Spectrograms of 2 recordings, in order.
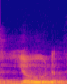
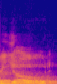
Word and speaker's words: Yod: So if you take the letter Yod, if phonetically it's pronounced as a Y, but placement-wise, the 10th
